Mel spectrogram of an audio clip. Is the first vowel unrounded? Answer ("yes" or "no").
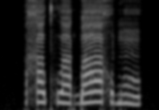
yes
